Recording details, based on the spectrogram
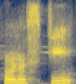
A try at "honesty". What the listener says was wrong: It's honesty. H is silent. Okay. It's honesty, not honesty.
